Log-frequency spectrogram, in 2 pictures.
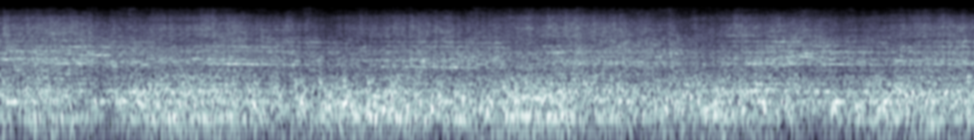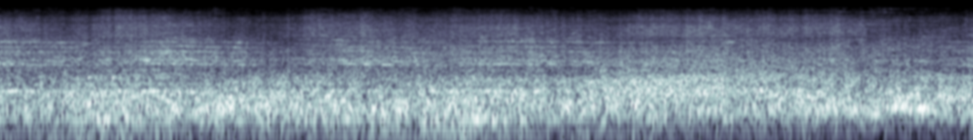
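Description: Covered hopper cars of a freight train rolling past close by: a steady, loud rumble of steel wheels on rail, with a thin high wheel squeal wavering through it.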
